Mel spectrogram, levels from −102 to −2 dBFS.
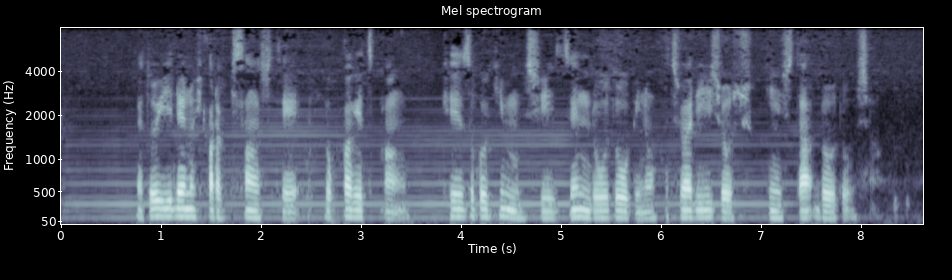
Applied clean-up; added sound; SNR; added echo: none; Bowed string instrument; 18 dB; none.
